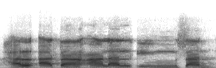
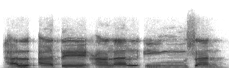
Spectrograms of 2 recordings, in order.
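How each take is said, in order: First: The vowel after t is an open a. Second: The vowel after t leans toward e. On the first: "Kalau jumhur dibaca" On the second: "qiraah Al-Kisai apa bacanya?"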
